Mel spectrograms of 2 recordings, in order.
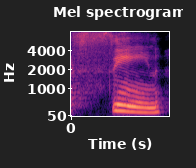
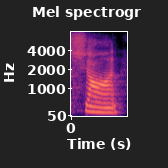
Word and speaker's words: Sean: Sean said, "Why is there so many people who say my name like Scene and not Shawn?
